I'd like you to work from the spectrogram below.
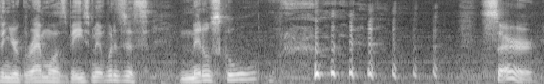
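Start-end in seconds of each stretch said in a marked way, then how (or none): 2.6-4.4 shrieking disbelieving laugh; a real laugh at a silly insult; high burst of laughter. Real, not acted. Laughing at the comment.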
